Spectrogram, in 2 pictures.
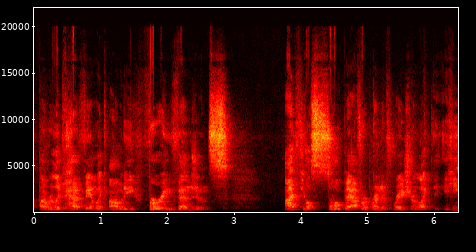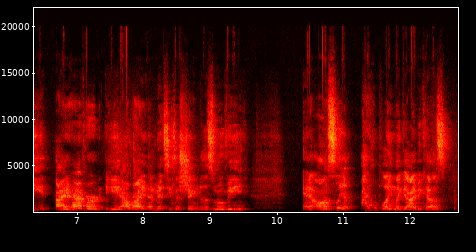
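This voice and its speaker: A young man rambles through unscripted movie-review commentary, saying "like" constantly. His voice is on the high side with a fairly bright tone, and he sounds far from the mic, giving the recording a roomy, off-mic quality.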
